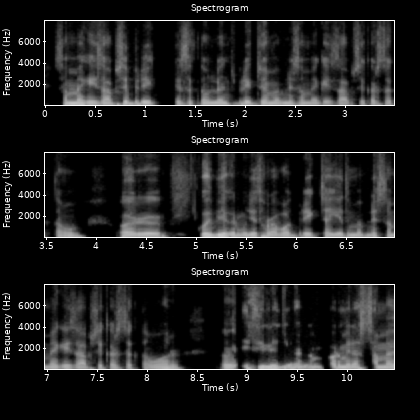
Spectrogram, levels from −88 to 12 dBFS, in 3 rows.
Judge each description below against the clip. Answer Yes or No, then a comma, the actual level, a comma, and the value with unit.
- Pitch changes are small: Yes, narrow, 2.0 semitones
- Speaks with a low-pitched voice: Yes, low, 100 Hz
